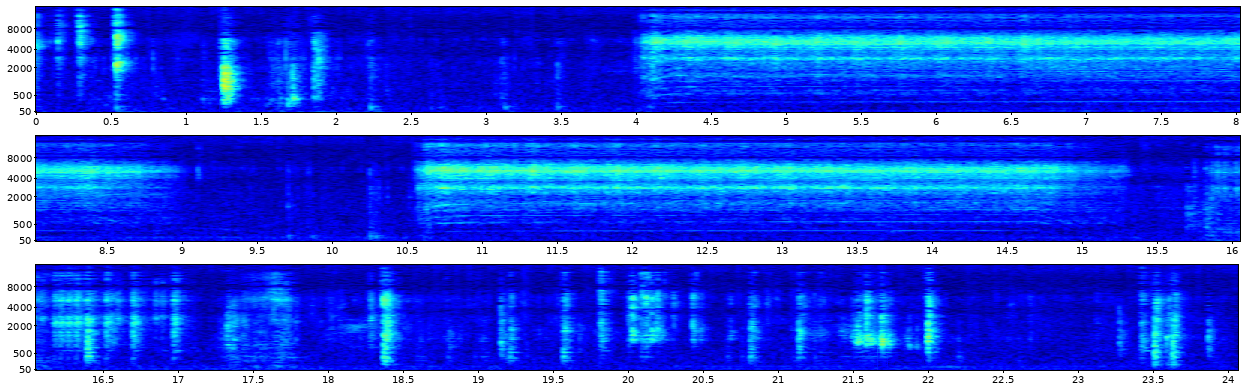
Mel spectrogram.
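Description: A small cordless electric screwdriver runs twice at a steady pitch, each time for about four seconds, working screws out of an RC truck chassis during disassembly. Sharp clicks and knocks of plastic and metal parts being handled come before and after the two runs.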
